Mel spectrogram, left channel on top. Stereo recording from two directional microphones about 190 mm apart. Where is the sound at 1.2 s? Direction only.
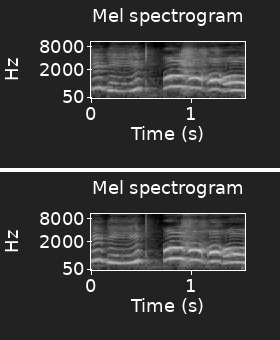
25° right (ahead or behind).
